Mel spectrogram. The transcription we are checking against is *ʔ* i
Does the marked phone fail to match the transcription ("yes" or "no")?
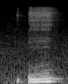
no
